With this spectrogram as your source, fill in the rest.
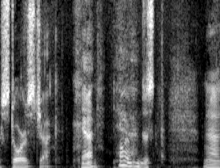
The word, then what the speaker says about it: Storoschuk: I think the Ukrainian pronunciation is like Storoschuk or something. Storoschuk. Yeah, it's like... Okay. And how do you say it then? How do you say your last? Storoschuk. Storoschuk? Yeah. Like a store, Storoschuk.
